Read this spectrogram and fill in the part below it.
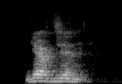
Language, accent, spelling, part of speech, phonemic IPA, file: French, Canada, gardienne, noun, /ɡaʁ.djɛn/, LL-Q150 (fra)-gardienne.wav
- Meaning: female equivalent of gardien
